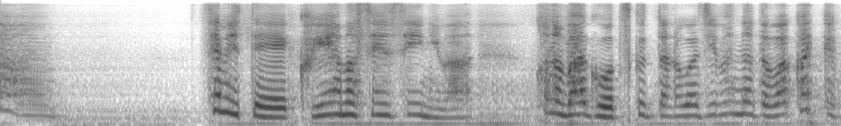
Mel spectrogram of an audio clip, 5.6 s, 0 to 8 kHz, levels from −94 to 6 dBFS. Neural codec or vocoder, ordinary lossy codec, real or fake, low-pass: codec, 16 kHz, about 1 kbps, DyCAST, with the encoder's durations; none; fake; 7.2 kHz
